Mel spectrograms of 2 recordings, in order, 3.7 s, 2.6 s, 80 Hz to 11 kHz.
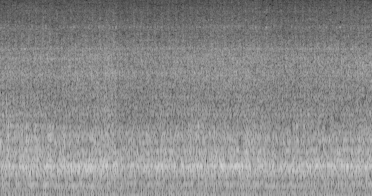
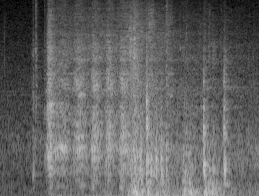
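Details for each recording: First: Volvo 480 project car idling after CEM replacement: steady even idle with smooth hum, no belt flap, but a slight exhaust leak audible from a joint repair that hasn't held. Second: Volvo 480 after CEM replacement and fuel filter pipe repair, fuel pump audible: starter churns about two seconds with feeble firing and never catches, fuel starvation while fuel works through.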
